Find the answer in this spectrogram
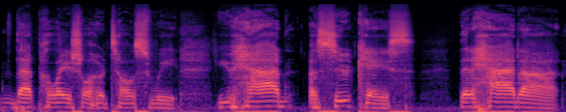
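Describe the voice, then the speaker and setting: A man's voice: mid-range voice, steady tone, slow pace, bright, forceful tone, dry recording, low-quality recording. A man hosting a podcast, chatting eagerly about shared memories. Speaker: podcast host. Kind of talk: casual chat.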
